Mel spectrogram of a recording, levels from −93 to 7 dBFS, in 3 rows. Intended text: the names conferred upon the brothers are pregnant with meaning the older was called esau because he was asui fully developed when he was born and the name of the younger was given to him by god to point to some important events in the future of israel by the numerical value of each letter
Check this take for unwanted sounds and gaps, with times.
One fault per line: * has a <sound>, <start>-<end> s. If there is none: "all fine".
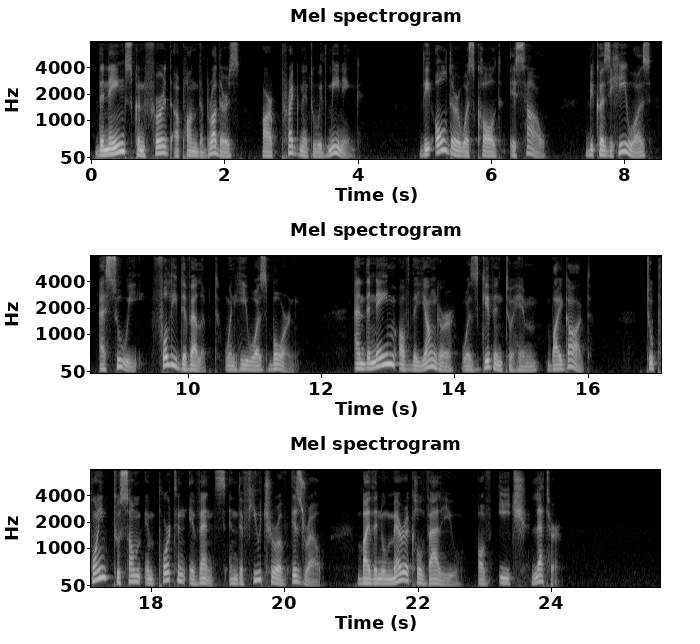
all fine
